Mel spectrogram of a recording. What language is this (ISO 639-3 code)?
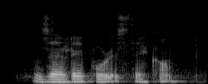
fas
